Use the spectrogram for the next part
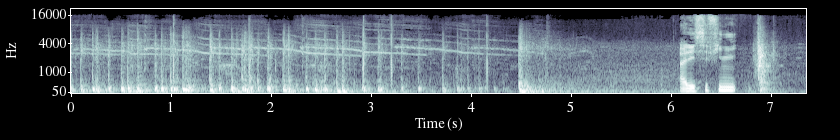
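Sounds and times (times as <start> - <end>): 
firework bursts: 0.0 - 5.3
firework whistling streaks: 0.0 - 6.0
speech: 6.1 - 6.7.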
